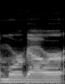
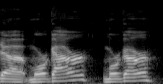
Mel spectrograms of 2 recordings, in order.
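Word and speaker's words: Morgawr: and it was actually something they said Morgauer, like the W is not actually pronounced in the name.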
